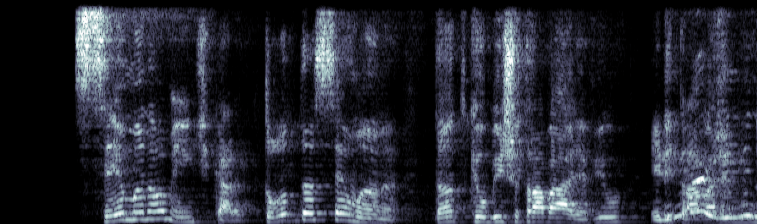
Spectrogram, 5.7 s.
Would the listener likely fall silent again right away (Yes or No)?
No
